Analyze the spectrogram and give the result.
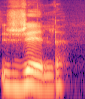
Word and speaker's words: Gilles: So Hunt returned the year after to win the second Japanese Grand Prix, but a collision between Gilles Villeneuve, did I say it right? No. No. Uh, no, uh, it's a soft G, so it's Gilles.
